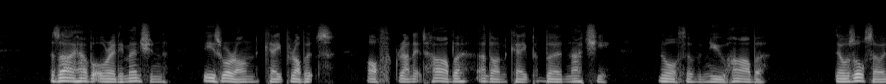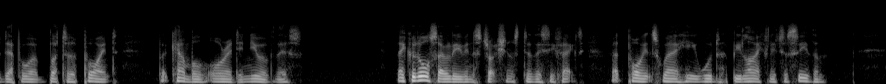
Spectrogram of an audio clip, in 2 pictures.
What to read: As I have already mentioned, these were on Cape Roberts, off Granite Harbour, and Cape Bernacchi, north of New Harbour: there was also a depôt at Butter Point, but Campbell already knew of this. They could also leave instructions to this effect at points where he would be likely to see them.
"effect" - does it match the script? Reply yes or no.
yes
